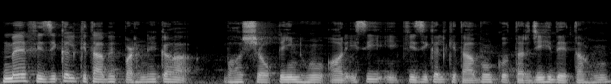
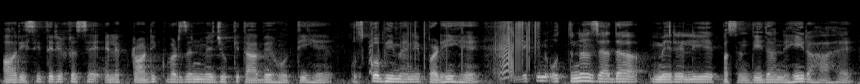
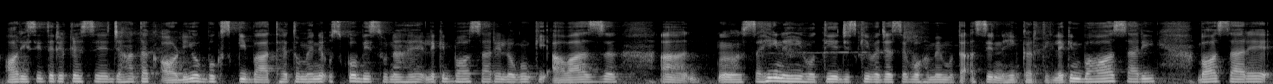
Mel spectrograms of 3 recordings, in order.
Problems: none marked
